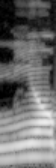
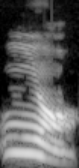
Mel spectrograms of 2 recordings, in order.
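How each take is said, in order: First: The name begins with an n sound. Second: The name begins with a vowel sound. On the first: The speaker calls it wrong. "অনেকেই নিয় বলে" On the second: The speaker calls it right. "এটা হচ্ছে ইয়"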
